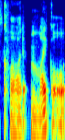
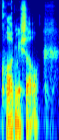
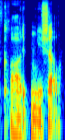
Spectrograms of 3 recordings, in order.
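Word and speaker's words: Claude-Michel: I actually pronounced Claude's name as Claude Michael instead of Claude Michel.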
